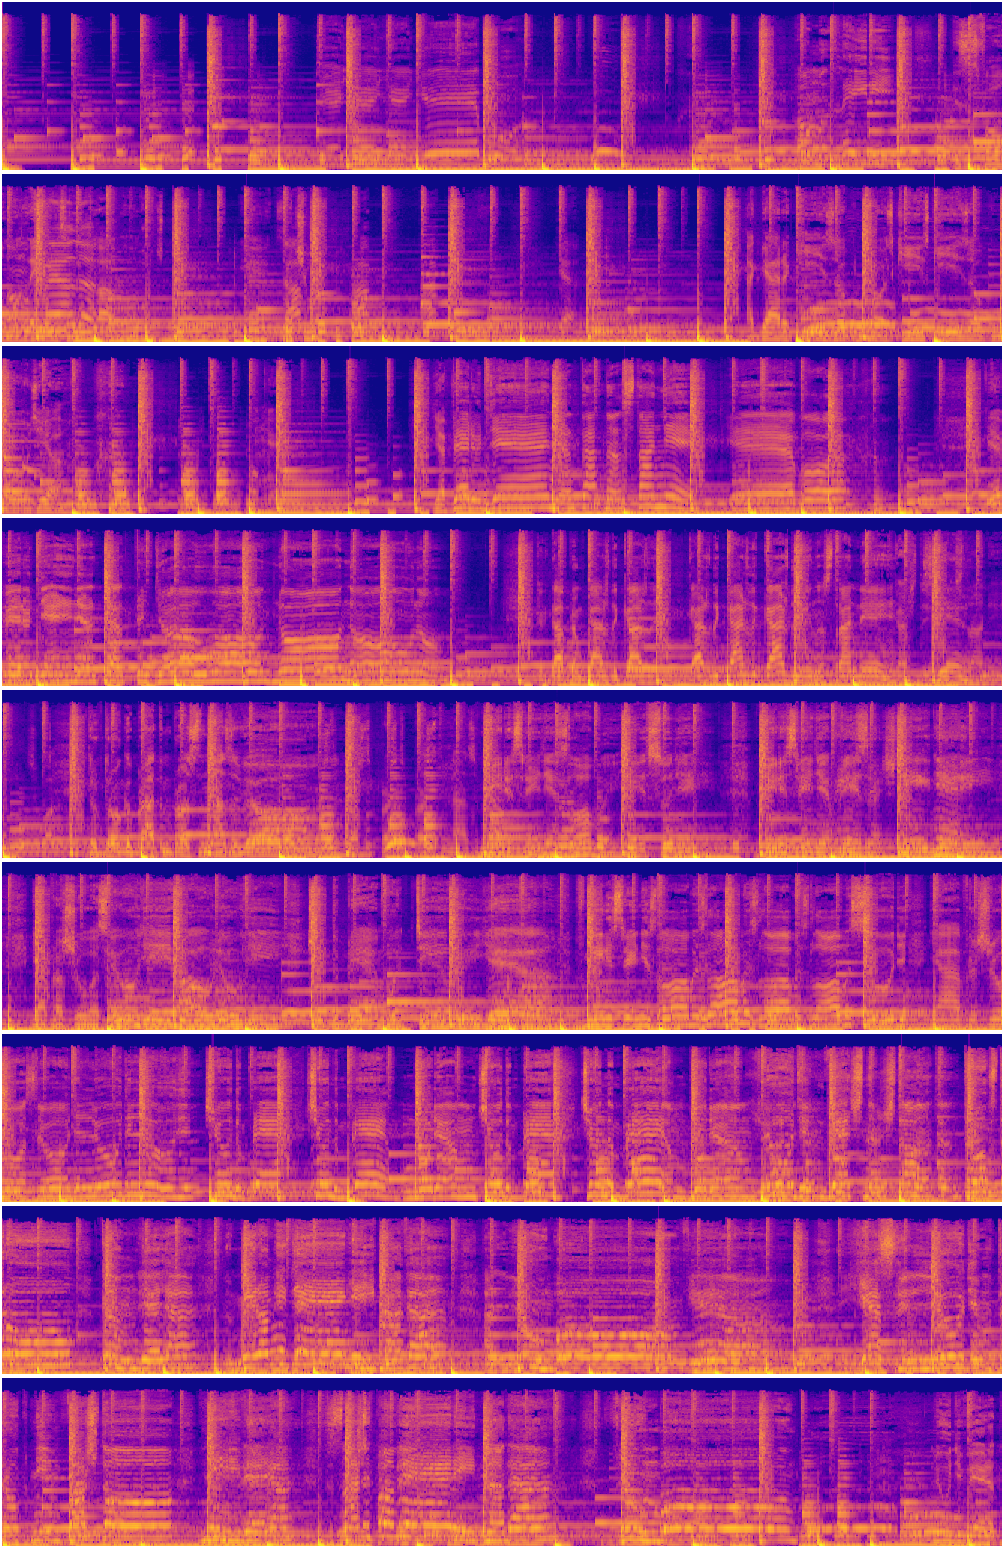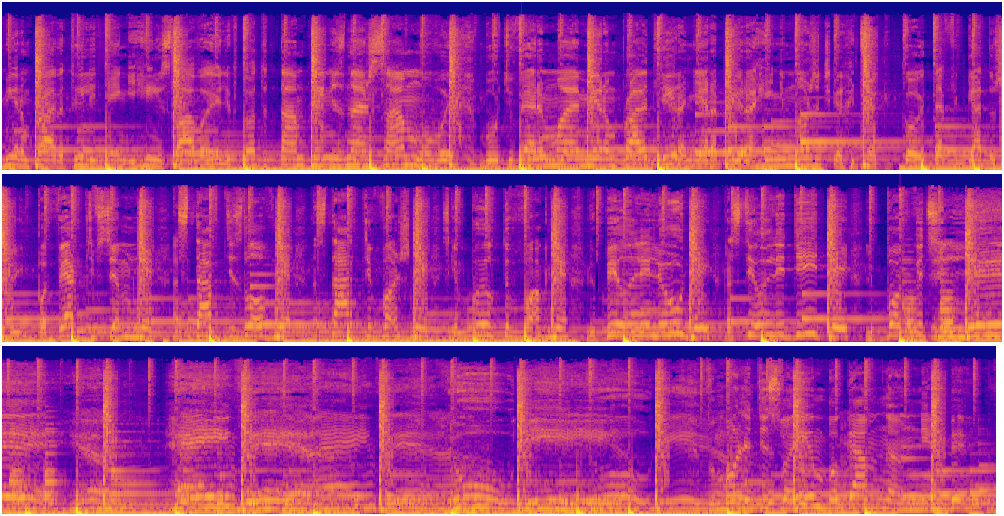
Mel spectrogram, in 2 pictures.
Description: Жанр: Русский рэп / R & B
